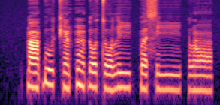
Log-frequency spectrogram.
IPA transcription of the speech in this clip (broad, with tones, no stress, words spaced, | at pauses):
k͡pã˨ɓu˧ t͡ʃɛ̃˨pũ˦˨ɗo˧to˨ liː˧k͡pə˧ siː˧ | lɔ̃˨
